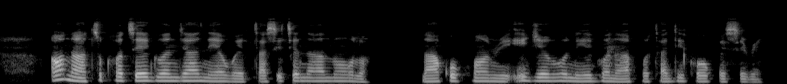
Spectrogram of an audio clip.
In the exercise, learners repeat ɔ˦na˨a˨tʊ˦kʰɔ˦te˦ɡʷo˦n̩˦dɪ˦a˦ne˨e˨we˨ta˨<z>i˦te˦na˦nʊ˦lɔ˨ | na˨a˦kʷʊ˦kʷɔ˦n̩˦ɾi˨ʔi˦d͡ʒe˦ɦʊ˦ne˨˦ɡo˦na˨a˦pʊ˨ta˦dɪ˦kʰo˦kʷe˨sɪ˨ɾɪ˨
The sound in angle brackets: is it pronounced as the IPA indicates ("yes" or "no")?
no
